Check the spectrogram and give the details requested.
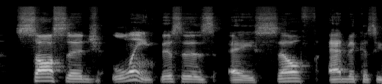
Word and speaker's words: SASG Links: welcome to sausage link yes it is pronounced sausage link this is a self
